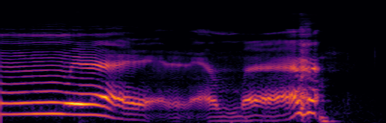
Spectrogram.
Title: Baby crying 😭😭, #bachpankahan #cutebaby #funny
